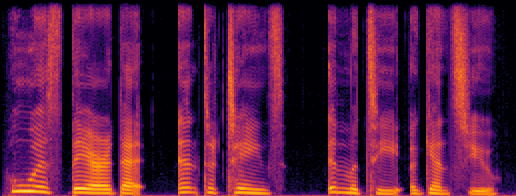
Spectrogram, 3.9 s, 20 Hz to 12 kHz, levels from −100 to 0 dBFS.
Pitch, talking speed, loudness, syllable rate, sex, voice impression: 245 Hz, 125 wpm, -19 LUFS, 4.5 syllables/s, female, feminine, adult-like, slightly clear, slightly cute, refreshing, friendly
